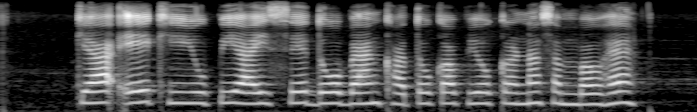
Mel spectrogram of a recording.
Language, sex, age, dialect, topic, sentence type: Hindi, female, 25-30, Marwari Dhudhari, banking, question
